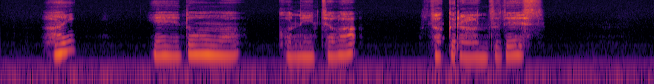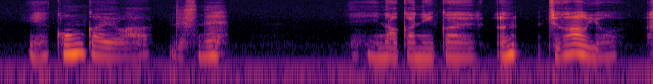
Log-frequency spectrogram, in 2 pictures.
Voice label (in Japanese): フリートーク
